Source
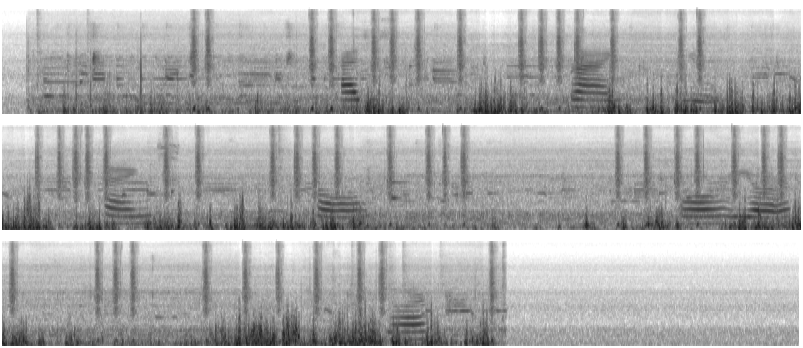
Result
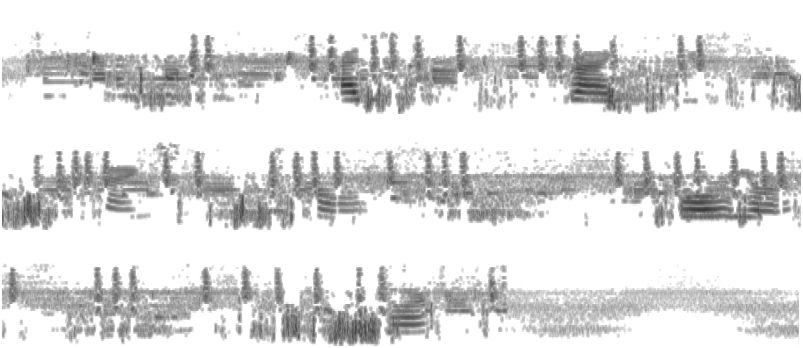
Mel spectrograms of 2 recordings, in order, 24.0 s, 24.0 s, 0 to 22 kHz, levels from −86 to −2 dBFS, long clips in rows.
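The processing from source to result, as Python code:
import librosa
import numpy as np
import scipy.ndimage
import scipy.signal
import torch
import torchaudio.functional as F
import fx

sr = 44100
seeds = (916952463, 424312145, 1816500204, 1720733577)

y = fx.filter_lfo_highpass(x, sr, shape='sine', hz=0.45, low_hz=730.0, high_hz=2200.0, q=1.1)
y = fx.dmg_noise_band(y, sr, seeds[0], low_hz=930.0, high_hz=8200.0, level_db=-43.0, at=(11.85, 13.05), fade=0.02)
y = fx.spec_topn(y, sr, count=32)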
